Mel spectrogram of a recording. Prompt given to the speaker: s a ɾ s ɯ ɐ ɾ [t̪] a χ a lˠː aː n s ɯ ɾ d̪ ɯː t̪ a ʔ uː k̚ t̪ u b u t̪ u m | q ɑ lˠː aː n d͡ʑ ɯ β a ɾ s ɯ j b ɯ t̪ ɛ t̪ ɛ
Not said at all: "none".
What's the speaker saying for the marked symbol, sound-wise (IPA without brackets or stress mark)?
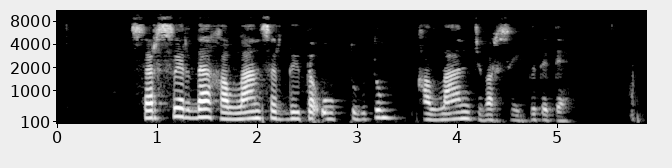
d̪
